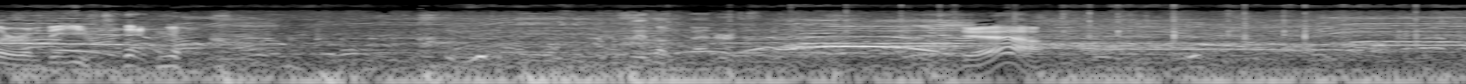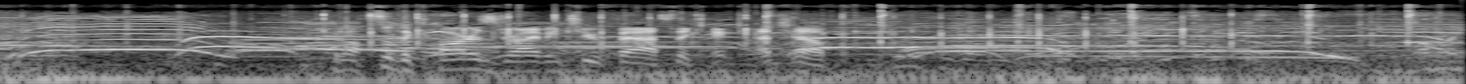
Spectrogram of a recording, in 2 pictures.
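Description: Children and adults shout and whoop excitedly nearby.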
